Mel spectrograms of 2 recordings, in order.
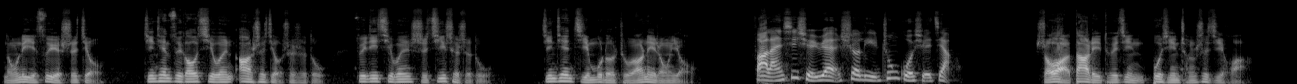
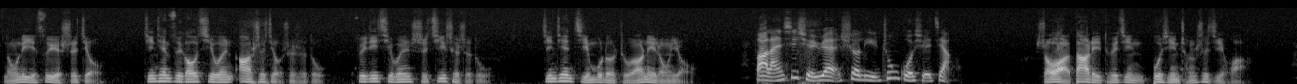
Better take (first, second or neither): first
